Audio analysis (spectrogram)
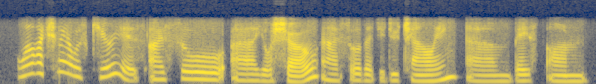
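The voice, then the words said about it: South African accent, close to Australian. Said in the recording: “your accent, I know you said South African, but it sounds also very close to Australian, too”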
